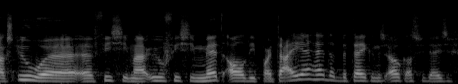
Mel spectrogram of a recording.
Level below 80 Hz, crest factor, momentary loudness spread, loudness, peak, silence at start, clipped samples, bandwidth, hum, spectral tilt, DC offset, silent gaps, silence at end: -78 dBFS; 16 dB; 10 LU; -36 LUFS; -20 dBFS; 0 s; under 0.1%; 13 kHz; none; -5 dB/octave; under 0.1%; none; 0 s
